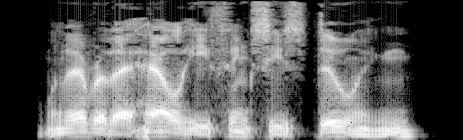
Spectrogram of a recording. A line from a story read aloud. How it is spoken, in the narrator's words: he added under his breath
